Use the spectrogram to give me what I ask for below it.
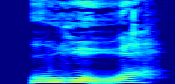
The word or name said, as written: uro'er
